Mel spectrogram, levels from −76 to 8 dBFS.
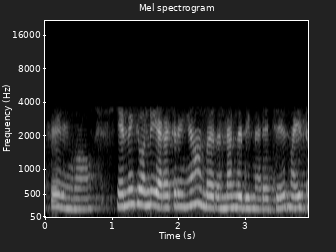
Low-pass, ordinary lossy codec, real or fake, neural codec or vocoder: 3.6 kHz; none; fake; codec, 16 kHz, 2 kbps, FunCodec, trained on Chinese and English, 25 frames a second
